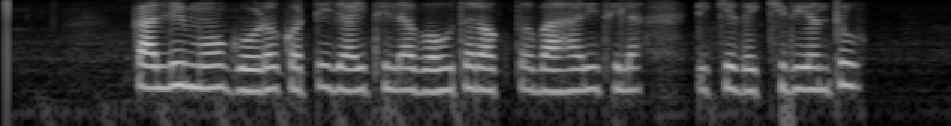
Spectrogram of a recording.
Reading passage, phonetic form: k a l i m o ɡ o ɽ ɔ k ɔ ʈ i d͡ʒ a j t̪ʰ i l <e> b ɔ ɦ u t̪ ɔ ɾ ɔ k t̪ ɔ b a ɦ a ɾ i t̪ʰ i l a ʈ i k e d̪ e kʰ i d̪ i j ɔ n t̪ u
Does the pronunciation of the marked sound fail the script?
yes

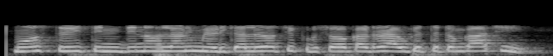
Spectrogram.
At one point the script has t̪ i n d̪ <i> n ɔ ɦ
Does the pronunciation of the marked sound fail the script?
no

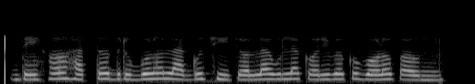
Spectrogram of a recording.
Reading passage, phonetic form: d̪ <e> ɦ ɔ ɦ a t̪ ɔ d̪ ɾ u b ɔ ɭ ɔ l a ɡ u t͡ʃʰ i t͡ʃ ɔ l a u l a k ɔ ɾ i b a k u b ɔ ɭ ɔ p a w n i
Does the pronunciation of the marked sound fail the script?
no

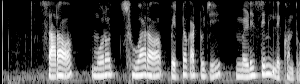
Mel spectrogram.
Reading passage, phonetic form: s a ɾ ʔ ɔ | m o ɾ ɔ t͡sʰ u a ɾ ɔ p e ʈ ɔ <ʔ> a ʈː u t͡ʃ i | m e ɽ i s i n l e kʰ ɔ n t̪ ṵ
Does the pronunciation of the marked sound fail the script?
yes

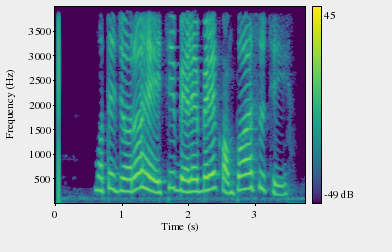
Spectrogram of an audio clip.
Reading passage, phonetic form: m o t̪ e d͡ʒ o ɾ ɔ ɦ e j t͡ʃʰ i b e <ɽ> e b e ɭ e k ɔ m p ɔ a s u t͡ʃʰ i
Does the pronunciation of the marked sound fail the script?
yes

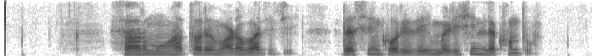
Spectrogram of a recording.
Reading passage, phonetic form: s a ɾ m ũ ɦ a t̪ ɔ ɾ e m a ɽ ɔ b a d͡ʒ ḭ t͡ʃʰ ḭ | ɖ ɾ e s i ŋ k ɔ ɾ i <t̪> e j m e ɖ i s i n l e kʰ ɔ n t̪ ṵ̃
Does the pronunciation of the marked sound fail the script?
yes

